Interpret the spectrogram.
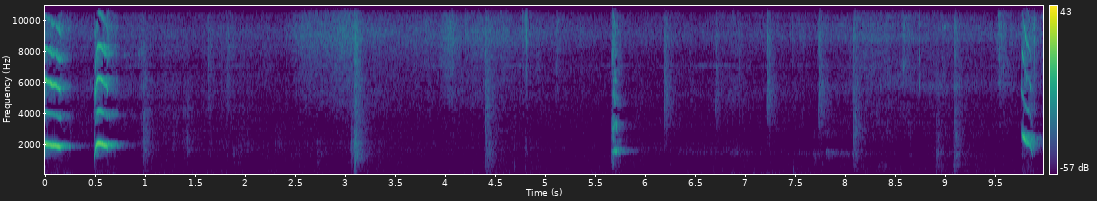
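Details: Four-month-old pet cockatiel giving short, clear whistled notes with rich harmonics: a quick pair at the start, one lone note mid-way and another at the end, separated by long quiet gaps.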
